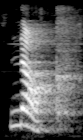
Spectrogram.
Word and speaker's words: knock: The letter K is silent when it appears before the letter N. For example, knowledge. We don't say knowledge. K is silent before the N. Knowledge. Knock.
